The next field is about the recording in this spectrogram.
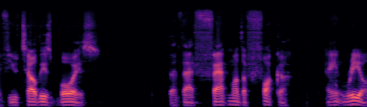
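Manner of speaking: put-on threatening voice. Retelling what his dad said after pulling him aside: imitating his dad threatening. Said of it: "he pulls me out and goes".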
